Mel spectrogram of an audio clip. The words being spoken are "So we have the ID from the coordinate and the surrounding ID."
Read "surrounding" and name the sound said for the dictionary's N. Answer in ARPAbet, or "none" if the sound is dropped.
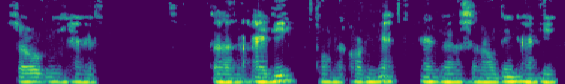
none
